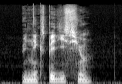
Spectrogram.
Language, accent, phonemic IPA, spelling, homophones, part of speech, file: French, France, /ɛk.spe.di.sjɔ̃/, expédition, expéditions, noun, Fr-expédition.ogg
- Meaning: 1. the act of expediting or hurrying 2. expedition, excursion 3. shipping, delivery of goods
